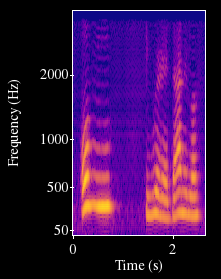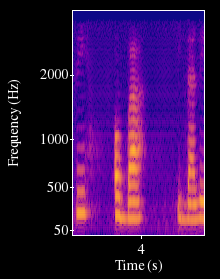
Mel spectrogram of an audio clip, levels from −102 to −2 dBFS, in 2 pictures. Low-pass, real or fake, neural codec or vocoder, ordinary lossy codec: 3.6 kHz; fake; codec, 24 kHz, 0.5 kbps, DualCodec; none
